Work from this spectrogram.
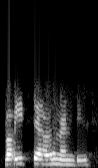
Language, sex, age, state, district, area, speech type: Telugu, female, 45-60, Andhra Pradesh, Chittoor, rural, conversation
